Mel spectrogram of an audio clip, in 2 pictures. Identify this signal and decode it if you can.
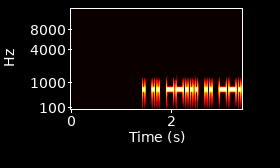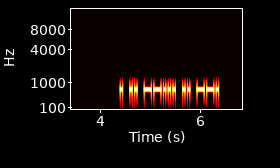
Morse code, heard as a keyed tone, about 25 wpm, 700 Hz. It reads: EI7IG EI7IG
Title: DXCC-100 Call Signs - 5 Characters - Repeated 2x - 25wpm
